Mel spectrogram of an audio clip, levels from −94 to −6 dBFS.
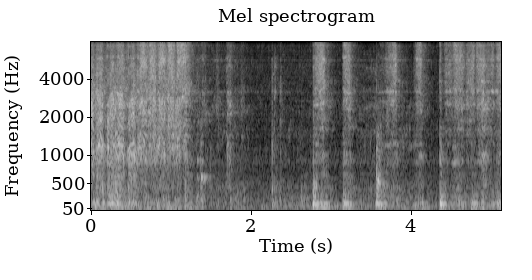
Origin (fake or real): fake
